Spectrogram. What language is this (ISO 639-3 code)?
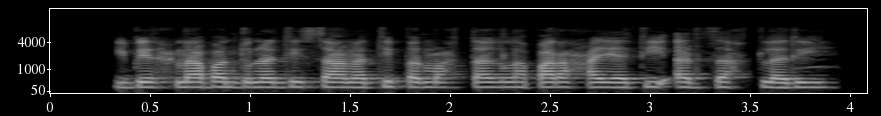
pus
